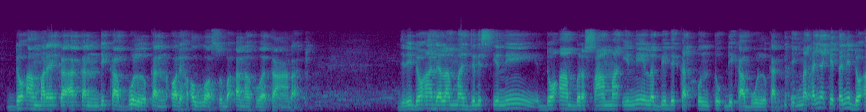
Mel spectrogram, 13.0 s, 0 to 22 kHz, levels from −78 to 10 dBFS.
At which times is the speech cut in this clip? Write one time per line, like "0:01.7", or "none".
0:11.8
